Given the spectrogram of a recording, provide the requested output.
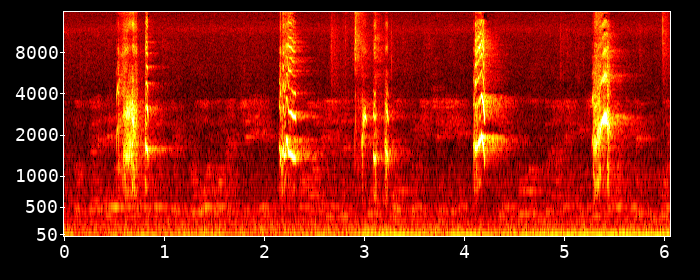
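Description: A cockatiel gives harsh, scratchy squawks in short bursts, spaced unevenly about a second apart.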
